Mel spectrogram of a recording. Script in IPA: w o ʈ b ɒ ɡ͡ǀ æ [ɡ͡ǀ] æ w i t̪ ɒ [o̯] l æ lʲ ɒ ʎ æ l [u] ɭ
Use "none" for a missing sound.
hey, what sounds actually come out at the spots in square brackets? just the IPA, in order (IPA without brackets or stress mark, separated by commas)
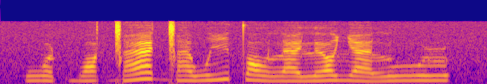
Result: ɡ͡ǀ, o̯, u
